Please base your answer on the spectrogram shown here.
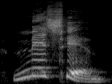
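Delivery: indignant retort. Acted. Harry angrily denying.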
